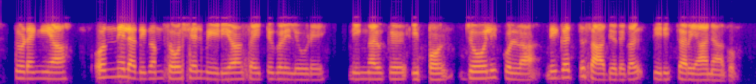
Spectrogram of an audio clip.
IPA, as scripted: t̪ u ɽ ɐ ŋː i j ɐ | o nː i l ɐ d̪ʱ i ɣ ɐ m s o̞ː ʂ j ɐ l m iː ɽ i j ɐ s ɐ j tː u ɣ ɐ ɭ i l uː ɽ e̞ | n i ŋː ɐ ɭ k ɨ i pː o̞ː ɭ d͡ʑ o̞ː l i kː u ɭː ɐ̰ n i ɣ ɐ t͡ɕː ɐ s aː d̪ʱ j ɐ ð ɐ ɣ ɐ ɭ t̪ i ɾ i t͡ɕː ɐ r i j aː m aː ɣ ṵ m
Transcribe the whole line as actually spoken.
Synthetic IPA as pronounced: t̪ u ɽ ɐ ŋː i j ɐ | o nː i l ɐ d̪ʱ i ɣ ɐ m s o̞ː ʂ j ɐ l m iː ɽ i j ɐ s ɐ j tː u ɣ ɐ ɭ i l uː ɽ e̞ | n i ŋː ɐ ɭ k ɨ i pː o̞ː ɭ d͡ʑ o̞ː l i kː u ɭː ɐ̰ n i ɣ ɐ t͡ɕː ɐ s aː d̪ʱ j ɐ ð ɐ ɣ ɐ ɭ t̪ i ɾ i t͡ɕː ɐ r i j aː n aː ɣ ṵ m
